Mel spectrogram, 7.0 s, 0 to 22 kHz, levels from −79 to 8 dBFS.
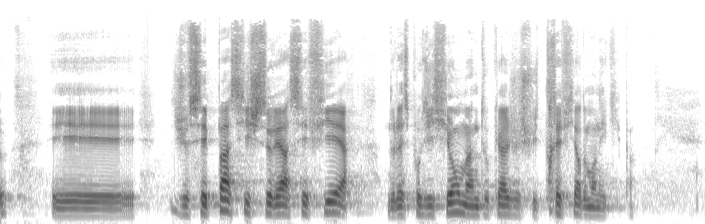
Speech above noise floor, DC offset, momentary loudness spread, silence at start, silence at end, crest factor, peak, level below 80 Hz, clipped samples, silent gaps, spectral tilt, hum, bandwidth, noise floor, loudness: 30 dB; under 0.1%; 14 LU; 0 s; 0.75 s; 20 dB; -6 dBFS; -74 dBFS; under 0.1%; none; -3 dB/octave; none; 17 kHz; -56 dBFS; -25 LUFS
